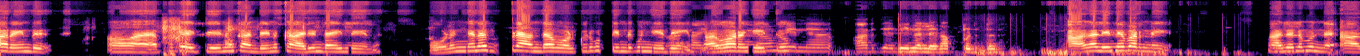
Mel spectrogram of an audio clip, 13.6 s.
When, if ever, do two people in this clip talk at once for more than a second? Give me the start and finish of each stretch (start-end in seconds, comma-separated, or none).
none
